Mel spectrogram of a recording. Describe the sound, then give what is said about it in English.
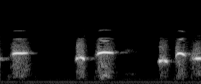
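A person whistles a short Mozart melody, self-deprecatingly, in a thin, clear tone. Several sustained and quick notes come in separate phrases with brief pauses between them, heard alone without speech. “Okay, self-deprecating whistling. That's me. That's Mozart.”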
